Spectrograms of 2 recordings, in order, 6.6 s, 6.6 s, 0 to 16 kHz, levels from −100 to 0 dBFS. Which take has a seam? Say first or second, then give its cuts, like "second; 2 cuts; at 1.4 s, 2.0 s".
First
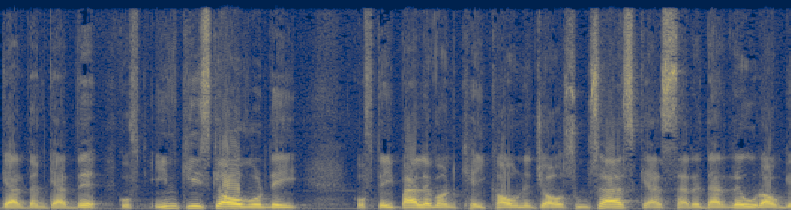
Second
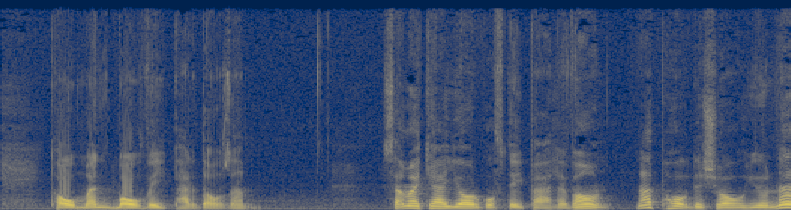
first; 1 cut; at 0.9 s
